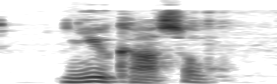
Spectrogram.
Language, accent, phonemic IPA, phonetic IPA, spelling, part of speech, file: English, Southern England, /ˈnjuːˌkɑːsl̩/, [ˈnjʉˌkʰɑːsɫ̩], Newcastle, proper noun, LL-Q1860 (eng)-Newcastle.wav
- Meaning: One of several large cities: 1. A large city and metropolitan borough of Tyne and Wear, in northeastern England 2. A large city in New South Wales, Australia, situated at the mouth of the Hunter River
